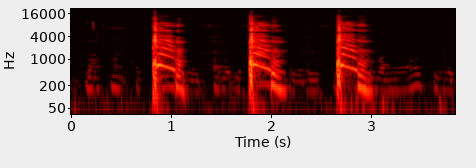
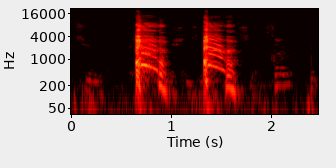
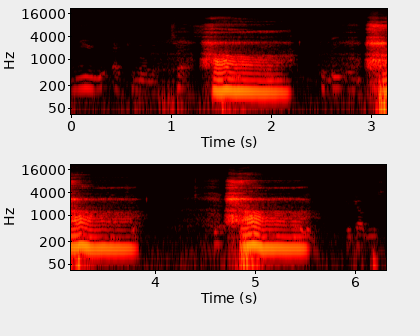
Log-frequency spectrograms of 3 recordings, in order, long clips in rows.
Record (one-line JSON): {"three_cough_length": "3.8 s", "three_cough_amplitude": 8808, "three_cough_signal_mean_std_ratio": 0.36, "cough_length": "2.5 s", "cough_amplitude": 8617, "cough_signal_mean_std_ratio": 0.34, "exhalation_length": "6.3 s", "exhalation_amplitude": 3018, "exhalation_signal_mean_std_ratio": 0.6, "survey_phase": "alpha (2021-03-01 to 2021-08-12)", "age": "45-64", "gender": "Female", "wearing_mask": "No", "symptom_none": true, "smoker_status": "Never smoked", "respiratory_condition_asthma": false, "respiratory_condition_other": false, "recruitment_source": "REACT", "submission_delay": "2 days", "covid_test_result": "Negative", "covid_test_method": "RT-qPCR"}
